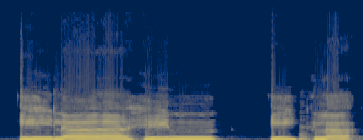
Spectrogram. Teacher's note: লাম হরফটি এক আলিফ টানে পড়ব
